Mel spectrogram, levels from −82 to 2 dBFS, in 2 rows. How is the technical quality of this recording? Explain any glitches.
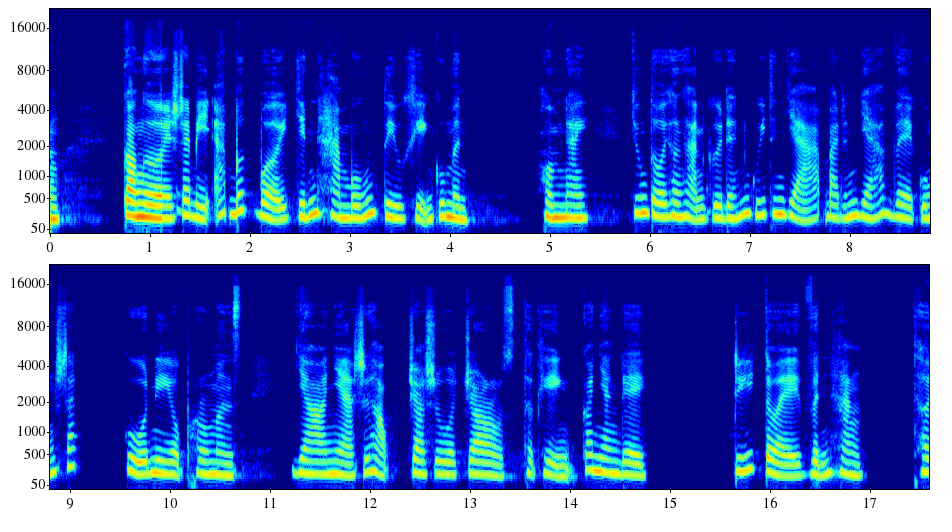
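The recording has two technical problems near the start, both affecting level rather than content.

From 0.77 to 1.11 s there's microphone overload. The loudest peaks run about 2 dB past the converter's limit, with their tops sheared flat, likely because the input volume was set too hot for the converter. Only a small share of samples clip, something like one or two percent, but it's enough to put a harsh, crackly edge on those loud syllables.

Right after that, at 1.11 s, the microphone volume is stepped down by about 6 dB, and then again at 5.31 s by about 3 dB. Each drop is instant: voice and background fall together in a single step rather than fading. The first drop lands immediately after the distorted stretch, which points to the call software likely reacting to the clipping by lowering the device's input gain.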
